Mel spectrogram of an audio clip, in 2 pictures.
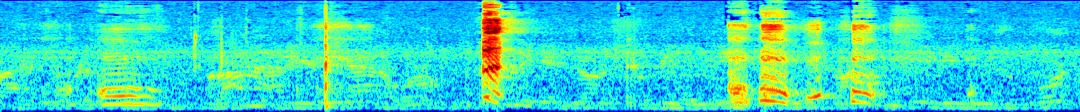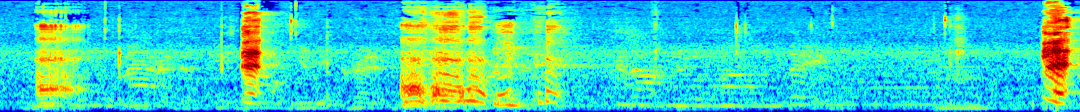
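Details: Mother with hiccups during dinner while her baby laughs at her: sharp, abrupt hiccups recur irregularly among a young child's giggles and babbling; ordinary hiccups.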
